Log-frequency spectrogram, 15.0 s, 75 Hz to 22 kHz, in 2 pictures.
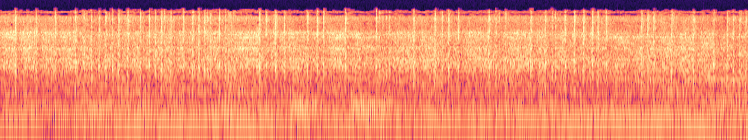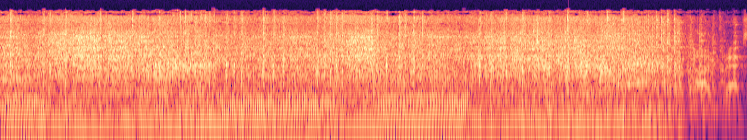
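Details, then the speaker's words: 1970 Herter's Husky 440cc Sachs twin two-stroke snowmobile, after swapping points wires between coils to test whether the fault follows: loud, ragged, surging rough running with uneven firing, ran poorly, choking didn't help; cause suspected, not confirmed. "try to switch it back now see if runs any better it ran piss poor there holy crap the wind rev up"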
